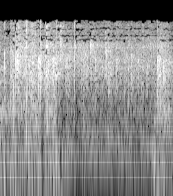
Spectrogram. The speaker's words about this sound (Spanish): Pues muchísimas gracias y un fuerte aplauso.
